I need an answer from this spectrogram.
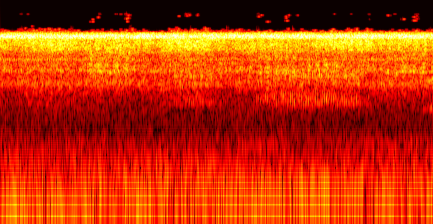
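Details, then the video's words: Cicadas on a summer evening at dusk in Georgia, USA, males calling for females; steady, piercing, hissing trill without pauses, layered over faint low-frequency background noise. "Cicadas at Dusk, Summer Night"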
